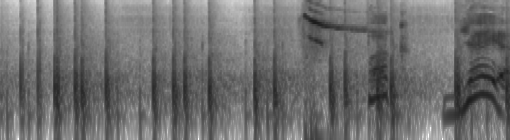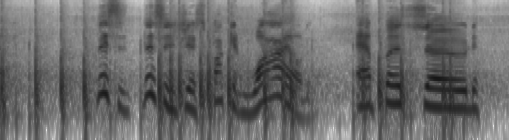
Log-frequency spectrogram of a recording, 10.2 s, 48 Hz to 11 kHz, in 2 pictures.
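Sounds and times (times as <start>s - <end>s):
fireworks crackling pops: 0.0s - 10.1s
shrill descending firework whistle: 3.0s - 4.1s
speech: 3.3s - 5.3s, 6.1s - 10.0s.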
